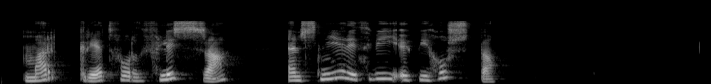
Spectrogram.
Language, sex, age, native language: Icelandic, female, 50-59, Icelandic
